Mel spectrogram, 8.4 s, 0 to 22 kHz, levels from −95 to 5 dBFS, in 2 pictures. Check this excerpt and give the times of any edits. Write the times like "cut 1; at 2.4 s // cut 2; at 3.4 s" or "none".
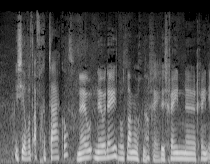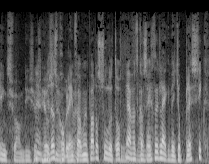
cut 1; at 2.4 s // cut 2; at 6.6 s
